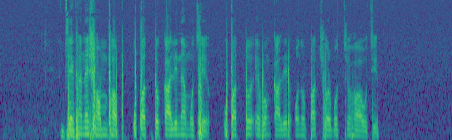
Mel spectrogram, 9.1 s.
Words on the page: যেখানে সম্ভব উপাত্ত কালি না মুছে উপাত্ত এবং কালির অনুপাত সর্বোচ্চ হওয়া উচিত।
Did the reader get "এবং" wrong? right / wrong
right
